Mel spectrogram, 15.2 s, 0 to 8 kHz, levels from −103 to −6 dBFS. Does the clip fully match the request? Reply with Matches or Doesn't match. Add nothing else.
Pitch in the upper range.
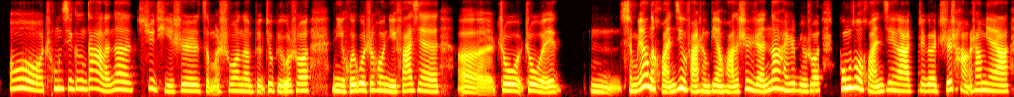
Matches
